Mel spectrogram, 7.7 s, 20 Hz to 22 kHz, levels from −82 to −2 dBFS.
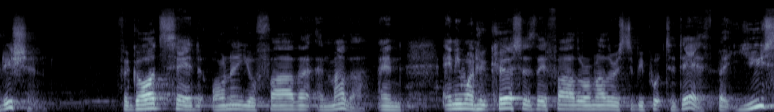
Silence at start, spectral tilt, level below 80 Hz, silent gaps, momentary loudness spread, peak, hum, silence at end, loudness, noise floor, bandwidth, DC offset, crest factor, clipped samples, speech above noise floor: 0 s; -6 dB/octave; -74 dBFS; none; 11 LU; -10 dBFS; none; 0 s; -30 LUFS; -62 dBFS; 16 kHz; under 0.1%; 20 dB; under 0.1%; 32 dB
